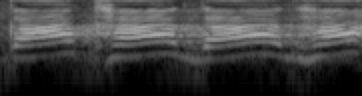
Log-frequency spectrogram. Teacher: इन व्यंजनों का उच्चारण कंठ यानी गले से होता है।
